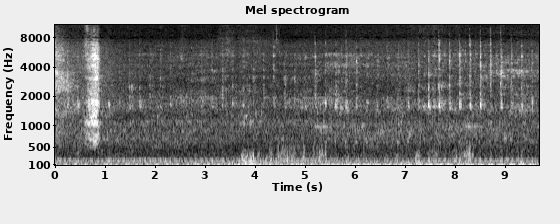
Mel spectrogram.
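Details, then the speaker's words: Union Pacific 7319, lead locomotive of a northbound manifest, coming to a stop: deep diesel idle with a faint, loosely regular knock two or three times a second; cause unknown, piston trouble suspected. "had 7319 has a slight knocking noise I'm not exactly sure what it's caused it obviously it's not bad enough for it to be"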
